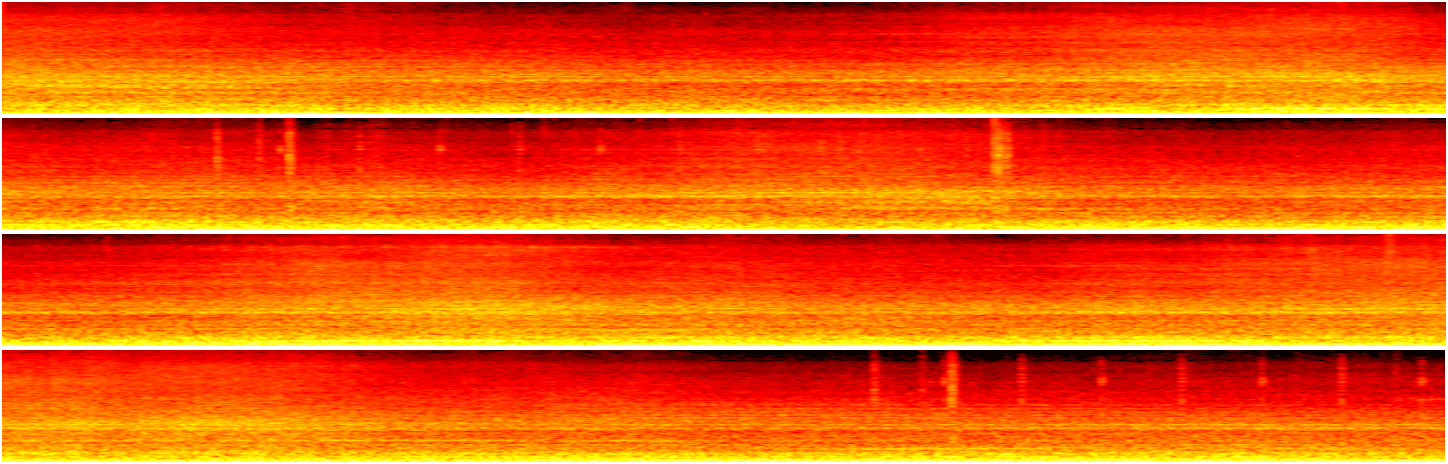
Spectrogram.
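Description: Steady low rumble of engine and tyre noise from a car driving at road speed, with a faint steady high tone running through it.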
